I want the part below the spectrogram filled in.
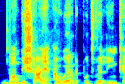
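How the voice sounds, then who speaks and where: A man's voice: lowish voice, slow pace. A man from Italy with a strong Italian accent, hosting a casual live chat about world affairs. He speaks in English with many fillers and restarts. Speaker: host of live geopolitics chat. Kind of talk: casual live-stream talk.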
